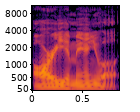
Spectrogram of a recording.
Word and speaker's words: Ari Emanuel: so it's Ari Emanuel it's pronounced it's just pronounced Ari Emanuel if when I see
